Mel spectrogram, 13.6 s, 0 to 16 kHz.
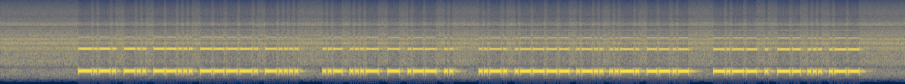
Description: Morse code, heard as a keyed tone, hand-sent with a bug key, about 30 wpm, 580 Hz, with room echo. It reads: CD796 UVTWI F1LFQ YEMSW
